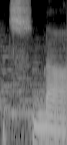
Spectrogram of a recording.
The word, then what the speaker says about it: Snom: Snom.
